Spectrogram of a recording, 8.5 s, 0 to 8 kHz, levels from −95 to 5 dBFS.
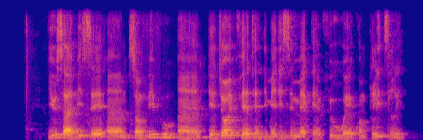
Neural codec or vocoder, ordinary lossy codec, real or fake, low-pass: none; none; real; 7.2 kHz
